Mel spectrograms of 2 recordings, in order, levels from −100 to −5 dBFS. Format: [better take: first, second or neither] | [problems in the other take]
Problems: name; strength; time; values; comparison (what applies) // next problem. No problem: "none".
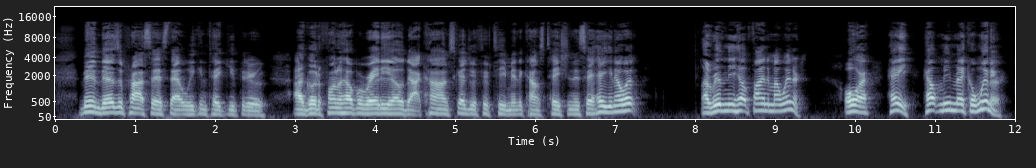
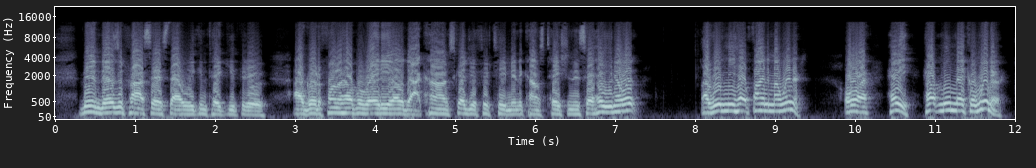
first | distortion; heavy; 23% of the sound clipped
